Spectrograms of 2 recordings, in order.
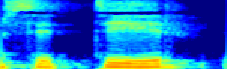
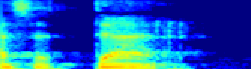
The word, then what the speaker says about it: Sattar: And, you know, this name Sittir is what's authentically reported from the Prophet Sallallahu Alaihi Wasallam, even though in much of the Arabic world, what's more popular is Ya Sattar. – Okay. – So they pronounce it Sattar. Ya Sattar, Ya Sattar. That's that, very popular. – Is that incorrect? Or it's incorrect.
